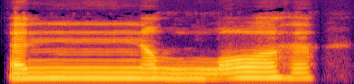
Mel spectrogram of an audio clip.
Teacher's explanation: نشد النون بغنة أكمل ما تكون. ننتقل من فتحة النون إلى تشديد اللام المغلظة في اسم الجلالة جل في علاه لأنها سبقت بفتح.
